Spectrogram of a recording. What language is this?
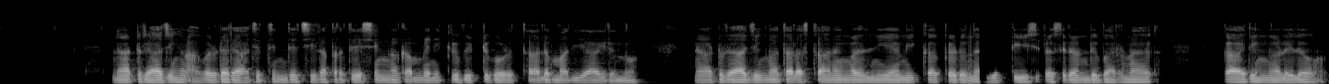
Malayalam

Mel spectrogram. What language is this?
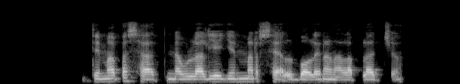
Catalan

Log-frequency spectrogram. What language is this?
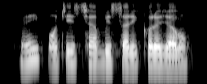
Bangla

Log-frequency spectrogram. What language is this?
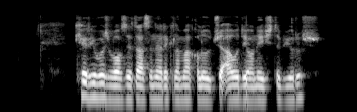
Uzbek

